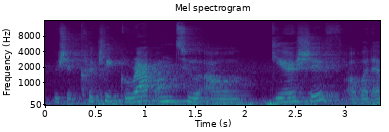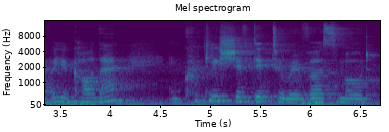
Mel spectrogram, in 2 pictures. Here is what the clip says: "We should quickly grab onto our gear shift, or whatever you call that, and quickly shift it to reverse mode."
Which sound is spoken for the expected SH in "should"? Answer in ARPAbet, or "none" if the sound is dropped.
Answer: SH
